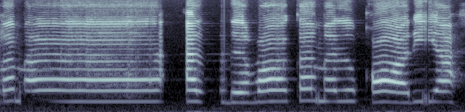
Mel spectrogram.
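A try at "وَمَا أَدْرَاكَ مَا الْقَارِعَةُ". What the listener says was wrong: یلا یہ ہمارے پاس یہاں ہے مد واجب میں 4 یا 5 انگلیاں کھولیں گے. یلا آپ نے تقریباً 3 سے کم کھولے، یعنی 4 اور 5 نہیں ہوئے.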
